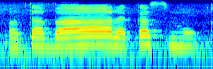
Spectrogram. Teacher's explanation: اس میں با کو لمبا کریں گے ایک الف کے برابر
